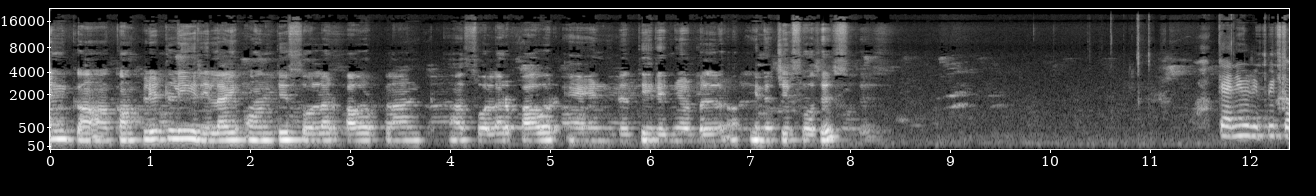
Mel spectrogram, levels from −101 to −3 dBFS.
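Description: It's a speech recording, and the whole way through it carries an echo with no canceller. Every phrase comes back a bit under half a second later as a faint copy, about 23 dB below the talker, sounding thinner than the original. That's the far end playing the call out of a loudspeaker into its own microphone, with nothing removing it, so the talker's voice returns after the network round trip.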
